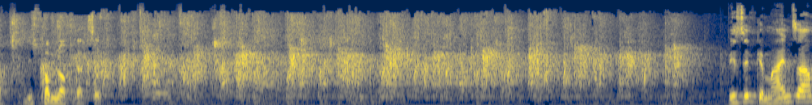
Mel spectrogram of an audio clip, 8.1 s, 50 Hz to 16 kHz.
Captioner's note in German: Beifall CDU und BÜNDNIS 90/DIE GRÜNEN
